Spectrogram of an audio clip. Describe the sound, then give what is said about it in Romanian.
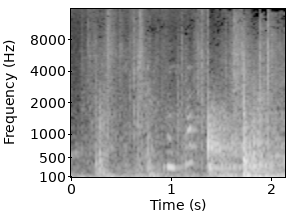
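A door opens with a couple of heavy wooden thunks and a creak-like rustle, moderately loud, with faint muffled vocal sounds. “Se deschide ușa.”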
